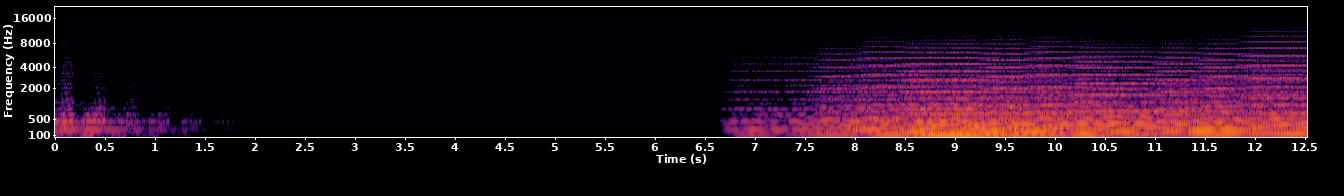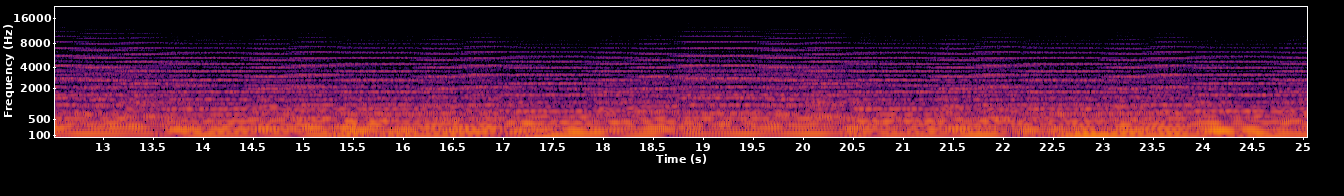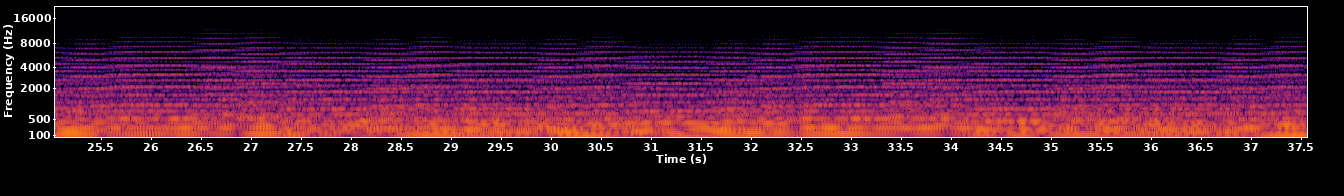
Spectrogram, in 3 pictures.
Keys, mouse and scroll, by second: 0.3 space, 2.2 click, 5.6 click, 6.4 space, 6.9-11.0 drag, 11.4 click, 18.7-20.2 drag, 21.4-22.8 drag, 27.8-28.6 drag, 28.9-29.8 drag.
